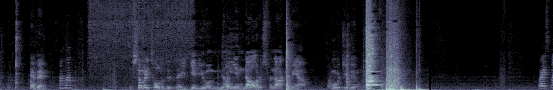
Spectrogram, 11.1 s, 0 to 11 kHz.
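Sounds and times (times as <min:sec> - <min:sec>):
metal frying pan clanging: 0:07.3 - 0:07.8.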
